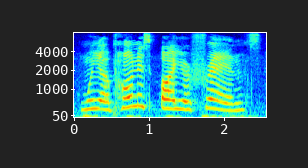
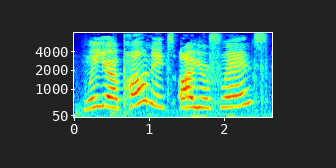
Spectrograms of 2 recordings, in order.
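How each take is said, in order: First: It is read quietly. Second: It is read loudly.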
